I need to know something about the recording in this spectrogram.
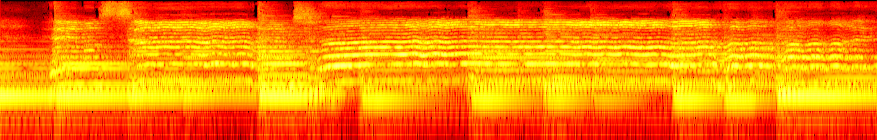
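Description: A woman singing long held notes, without clear words, over a strummed classical guitar.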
